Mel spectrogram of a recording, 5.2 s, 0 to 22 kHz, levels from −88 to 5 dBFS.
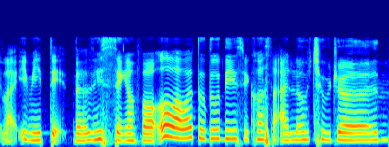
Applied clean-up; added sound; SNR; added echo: none; none; none; none.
